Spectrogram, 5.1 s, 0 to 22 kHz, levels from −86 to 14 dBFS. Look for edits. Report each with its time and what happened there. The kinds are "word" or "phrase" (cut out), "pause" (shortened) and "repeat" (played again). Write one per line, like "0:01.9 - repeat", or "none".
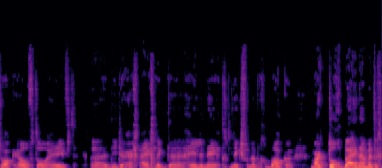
0:01.2 - pause
0:01.9 - word
0:03.1 - word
